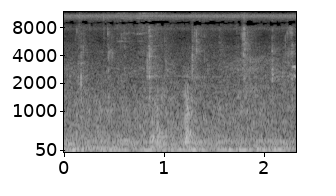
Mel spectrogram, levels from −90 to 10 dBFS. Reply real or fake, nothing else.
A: real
